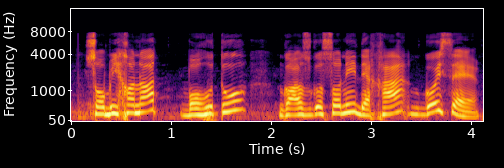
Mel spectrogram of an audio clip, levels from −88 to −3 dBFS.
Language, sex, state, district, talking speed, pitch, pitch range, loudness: Assamese, male, Assam, Sonitpur, 85 wpm, 185 Hz, 165-220 Hz, -11 LUFS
